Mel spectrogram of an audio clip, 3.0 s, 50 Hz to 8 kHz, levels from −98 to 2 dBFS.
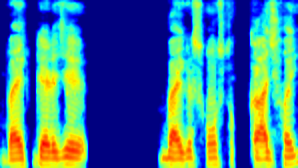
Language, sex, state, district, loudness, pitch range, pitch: Bengali, male, West Bengal, Dakshin Dinajpur, -17 LUFS, 115-125 Hz, 120 Hz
